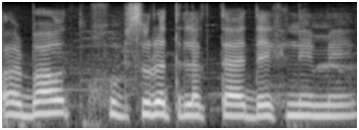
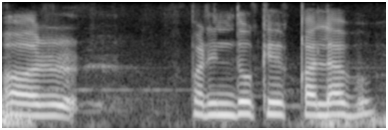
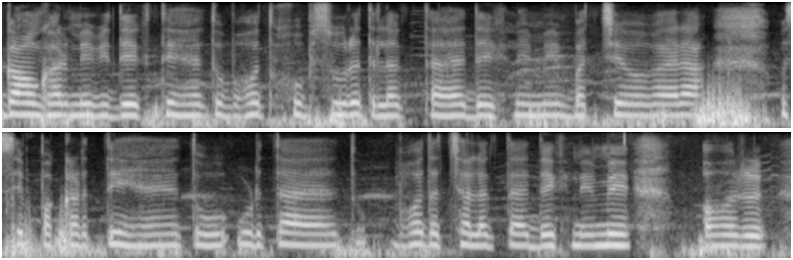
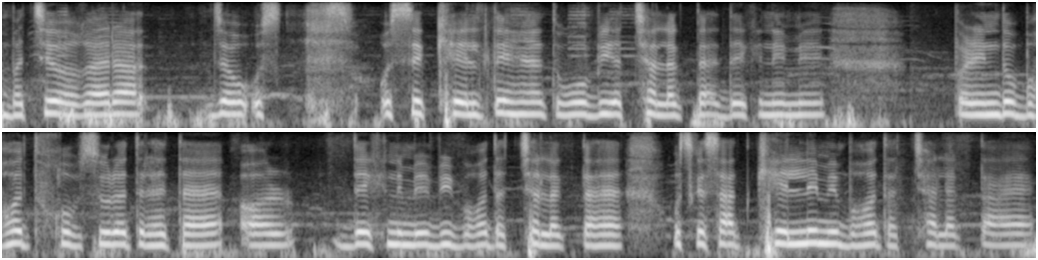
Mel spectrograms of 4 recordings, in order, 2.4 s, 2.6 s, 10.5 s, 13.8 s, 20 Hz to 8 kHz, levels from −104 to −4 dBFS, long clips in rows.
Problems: constant background noise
